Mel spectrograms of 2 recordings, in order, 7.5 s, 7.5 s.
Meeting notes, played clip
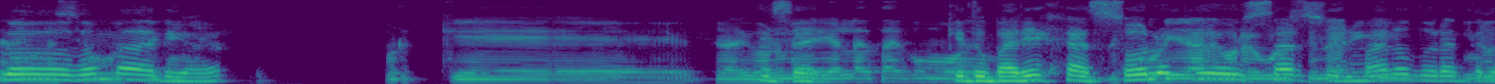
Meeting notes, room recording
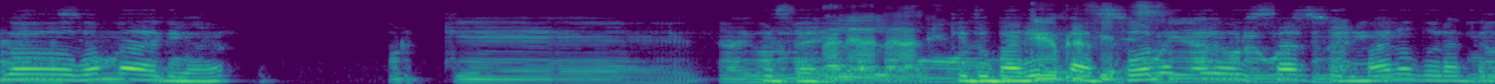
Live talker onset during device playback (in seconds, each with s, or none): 4.0 s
